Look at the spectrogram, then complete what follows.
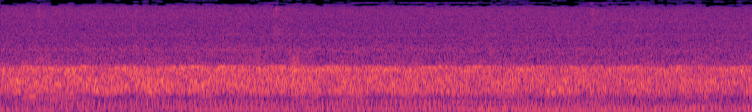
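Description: An ambulance siren wails loudly and continuously over a dense rumble of road traffic, with no break for the whole stretch.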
